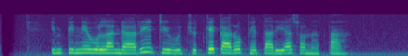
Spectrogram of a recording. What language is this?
Javanese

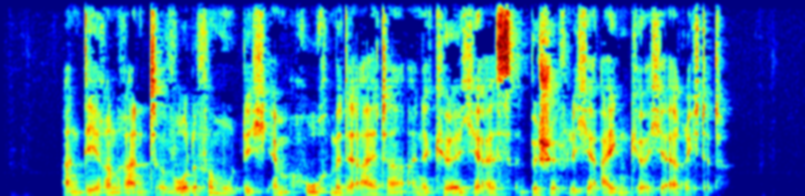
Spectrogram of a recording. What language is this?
German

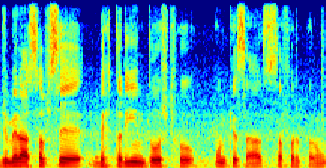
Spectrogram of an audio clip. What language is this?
Urdu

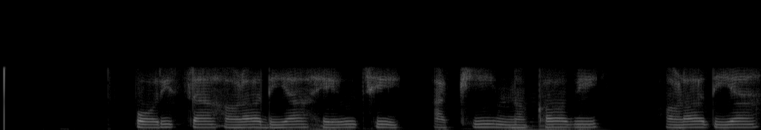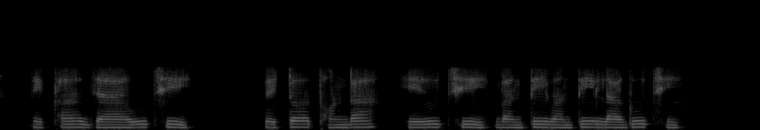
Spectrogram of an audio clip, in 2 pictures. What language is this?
Odia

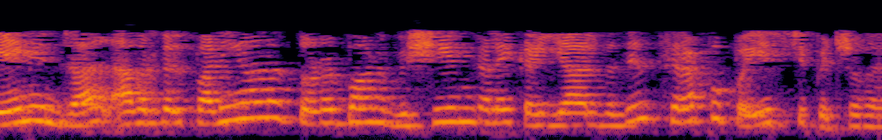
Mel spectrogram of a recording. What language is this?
Tamil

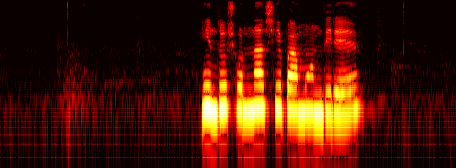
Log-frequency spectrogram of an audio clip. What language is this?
Bangla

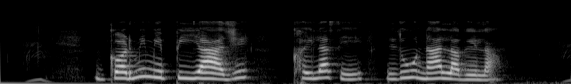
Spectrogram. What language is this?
Bhojpuri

